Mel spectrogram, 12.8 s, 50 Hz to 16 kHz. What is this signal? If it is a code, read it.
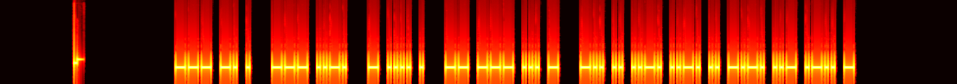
Morse code, heard as a keyed tone, about 28 wpm, 700 Hz. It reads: ONE OF THE MOST DIFFICULT
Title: Sets of 5 Words Encore2 28wpm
